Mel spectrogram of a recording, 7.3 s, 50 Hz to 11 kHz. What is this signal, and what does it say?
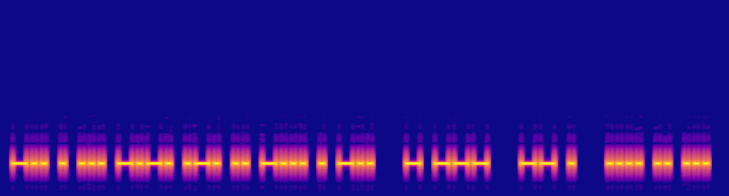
Morse code, heard as a keyed tone, about 25 wpm, 600 Hz. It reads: DESCRIBED TO ME HIS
